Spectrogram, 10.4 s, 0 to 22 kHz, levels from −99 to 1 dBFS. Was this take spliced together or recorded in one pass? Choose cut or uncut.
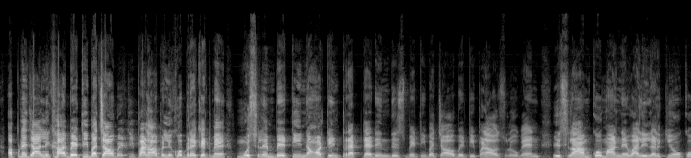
uncut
